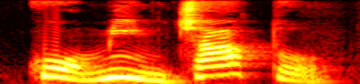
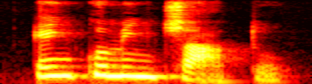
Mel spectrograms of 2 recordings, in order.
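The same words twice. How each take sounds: First: Cominciato drawn out slowly and hit hard; slower, weightier echo of the word; slow emphatic repeat. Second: Theatrical announcement. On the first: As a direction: lean into Cominciato, stretching it out. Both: Acted. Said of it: "con un gesto teatrale".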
